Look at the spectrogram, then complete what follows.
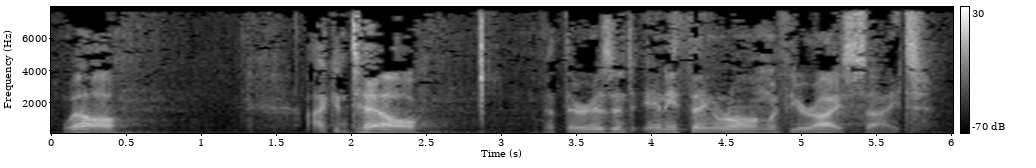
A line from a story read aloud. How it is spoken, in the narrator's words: the doctor looked her over for a couple of moments and then calmly said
